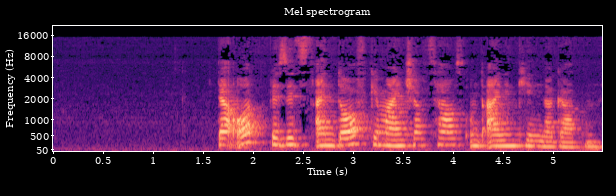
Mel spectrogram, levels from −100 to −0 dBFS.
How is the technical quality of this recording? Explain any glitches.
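There's one glitch running through nearly the whole recording. From 0.17 to 5.38 s you hear clock slip clicks: faint ticks about every fifth of a second, likely from unsynced clocks roughly 100 ppm apart, each slip one sample.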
